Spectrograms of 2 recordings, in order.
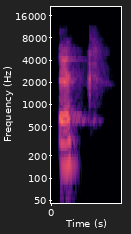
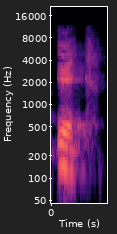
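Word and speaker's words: ek (ἐκ): We would we would pronounce it ek, not ik, but ik, but ek, ek,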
